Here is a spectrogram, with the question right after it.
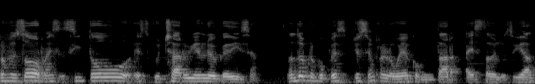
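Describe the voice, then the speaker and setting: A somewhat breathy man, fairly high in pitch, talking at a fairly quick pace in an animated tone. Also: ordinary pitch variation. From Peru. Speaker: teacher commenting on a video. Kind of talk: video commentary lecture. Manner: fast.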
